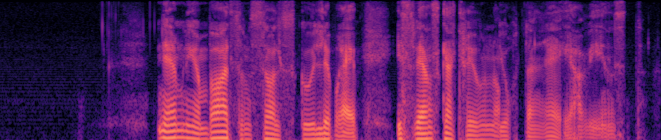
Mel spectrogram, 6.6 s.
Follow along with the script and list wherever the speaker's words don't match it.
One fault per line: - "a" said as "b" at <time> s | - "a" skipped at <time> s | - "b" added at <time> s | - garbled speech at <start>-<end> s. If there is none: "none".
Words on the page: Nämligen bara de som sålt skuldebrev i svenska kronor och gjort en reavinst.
- "de" skipped at 2.3 s
- "och" skipped at 5.0 s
